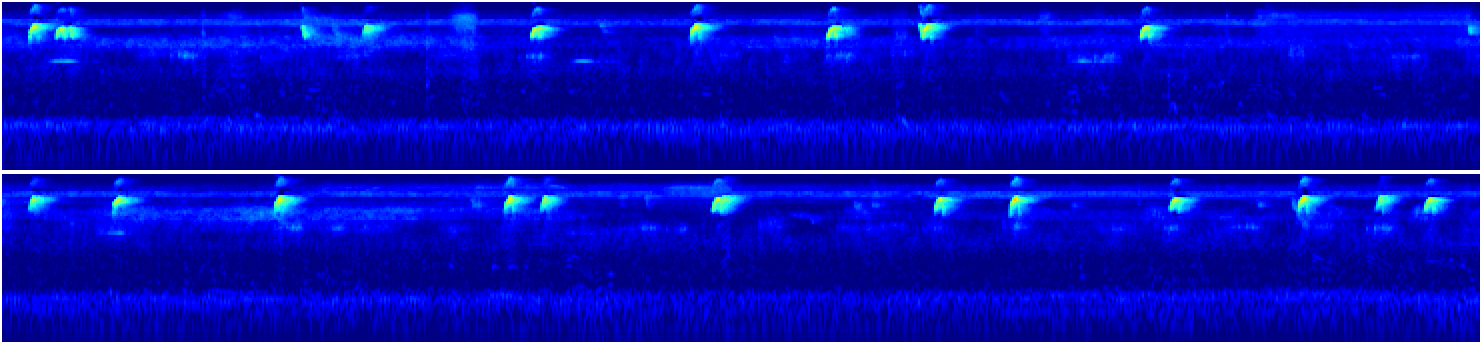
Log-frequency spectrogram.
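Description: A bird calling over and over, one short, sharp, high chirp every second or two, over a steady high-pitched insect drone.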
